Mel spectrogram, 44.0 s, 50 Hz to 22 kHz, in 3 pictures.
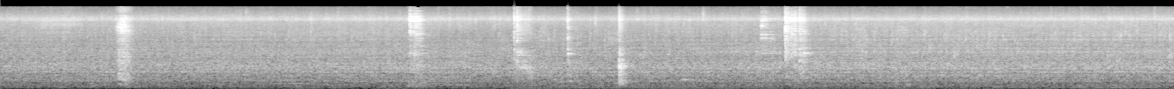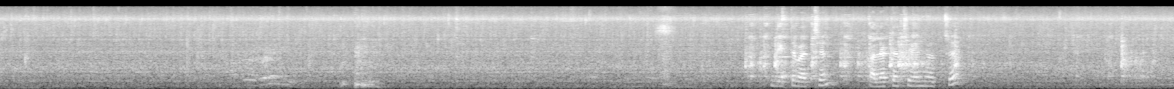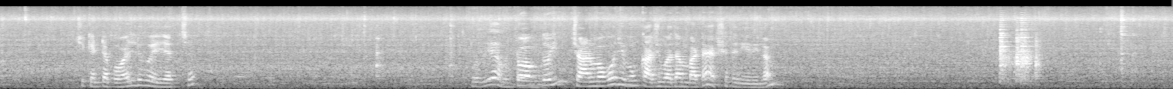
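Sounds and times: gravy bubbling and sizzling: 0.0 - 44.0.

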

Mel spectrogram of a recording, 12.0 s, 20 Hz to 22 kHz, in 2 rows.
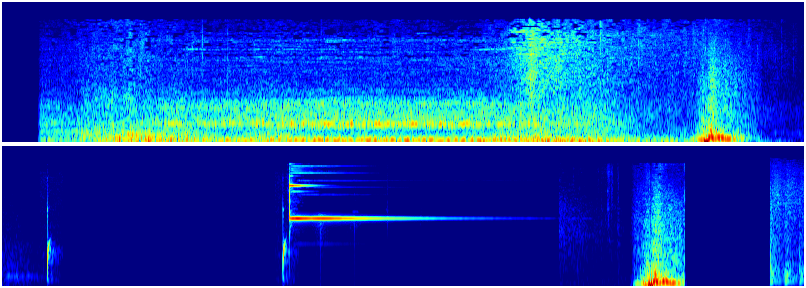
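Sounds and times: bright bell ding: 8.2 - 10.1.

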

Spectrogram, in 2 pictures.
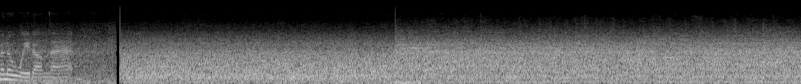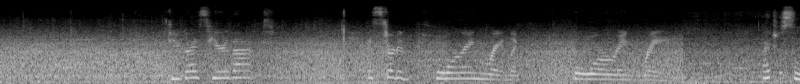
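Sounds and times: heavy rain on a roof: 0.0 - 16.0.

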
